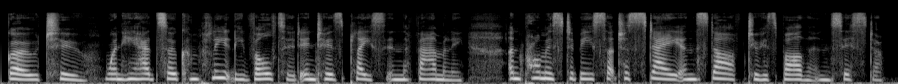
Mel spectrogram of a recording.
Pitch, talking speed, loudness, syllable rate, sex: 235 Hz, 185 wpm, -18 LUFS, 5.0 syllables/s, female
